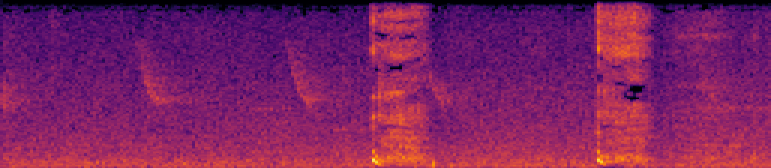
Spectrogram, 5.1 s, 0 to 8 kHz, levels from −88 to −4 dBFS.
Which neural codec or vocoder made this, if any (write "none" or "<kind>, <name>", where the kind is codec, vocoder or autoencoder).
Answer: none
